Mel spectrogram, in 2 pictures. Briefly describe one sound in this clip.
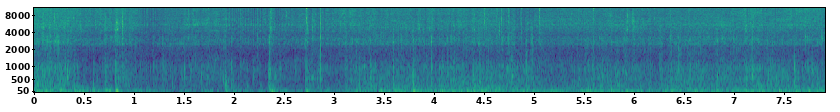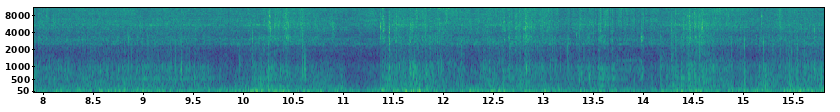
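Bicycle tyres roll and crunch over dry leaves and dirt.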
